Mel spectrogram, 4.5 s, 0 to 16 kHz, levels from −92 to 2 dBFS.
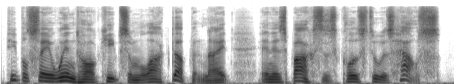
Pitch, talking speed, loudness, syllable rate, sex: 120 Hz, 225 wpm, -18 LUFS, 5.5 syllables/s, male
